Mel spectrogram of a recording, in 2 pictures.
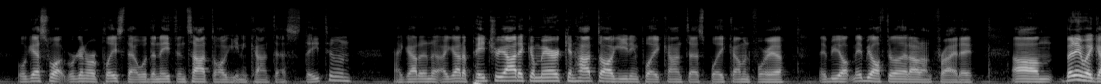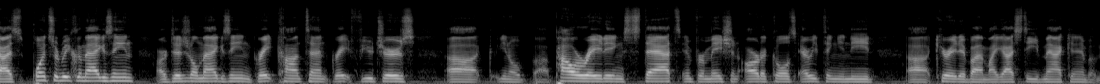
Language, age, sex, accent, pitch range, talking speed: English, 20-39, male, American, 120-140 Hz, 205 wpm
